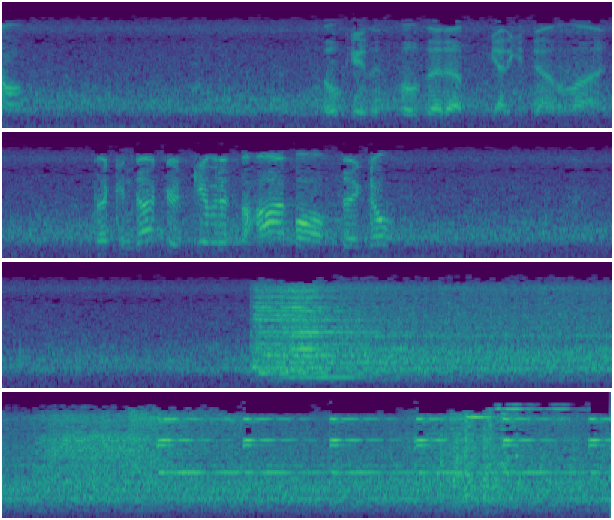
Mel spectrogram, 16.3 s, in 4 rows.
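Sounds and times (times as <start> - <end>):
F59PHI train: 0.0 - 16.2.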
